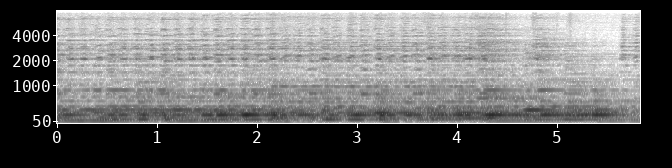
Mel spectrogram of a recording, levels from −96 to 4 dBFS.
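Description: No technical faults are audible anywhere in this clip.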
